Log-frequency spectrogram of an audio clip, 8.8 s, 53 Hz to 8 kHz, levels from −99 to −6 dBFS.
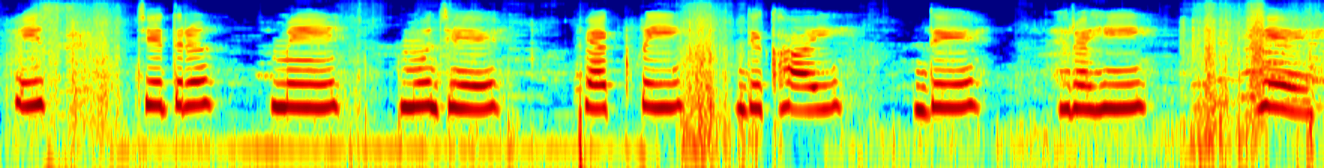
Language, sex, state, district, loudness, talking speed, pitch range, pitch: Hindi, female, Madhya Pradesh, Bhopal, -14 LUFS, 60 wpm, 315-340 Hz, 325 Hz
